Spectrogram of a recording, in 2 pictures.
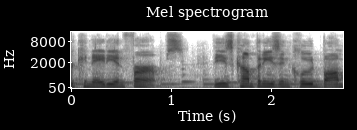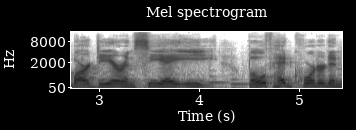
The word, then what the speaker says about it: Bombardier: All right, the guys can't seem to pronounce things very well. It's Griffin and it's Bombardier.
